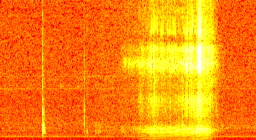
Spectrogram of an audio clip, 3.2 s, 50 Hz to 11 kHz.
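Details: 3-month-old puppy asleep after a long day playing at the beach: one drawn-out, raspy, fluttering snore over a steady room hum; snoring.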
